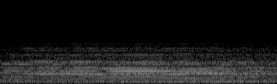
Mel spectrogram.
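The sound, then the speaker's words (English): A train rumbles past on a railroad line beside a small park on the north edge of downtown Lawrence, near the Kansas (Kaw) River: a steady loud roar of wheels with sustained droning tones layered over it, holding level for a few seconds with no voices. “On the north edge of downtown Lawrence, tiny Robinson Park is hemmed in by three busy streets, a railroad line, and the Kansas or Kaw River.”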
